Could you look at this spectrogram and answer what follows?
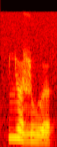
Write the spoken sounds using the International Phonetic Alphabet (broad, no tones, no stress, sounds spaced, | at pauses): ʎ ə ɮ u ə̯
